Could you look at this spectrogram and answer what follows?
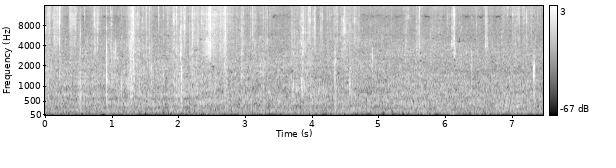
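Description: Footsteps crunching over loose, rounded river stones, with irregular sharp clicks of stone knocking on stone over a faint steady hiss.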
